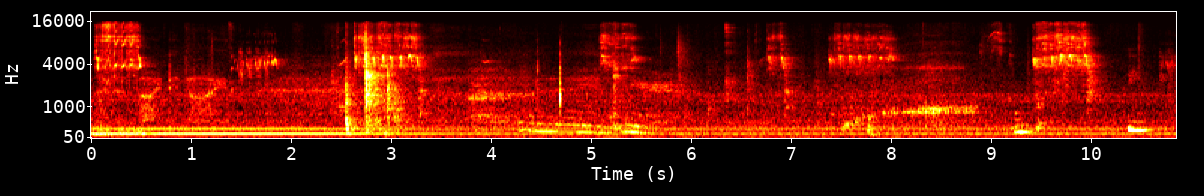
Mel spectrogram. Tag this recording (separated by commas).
Bird, Animal, Speech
